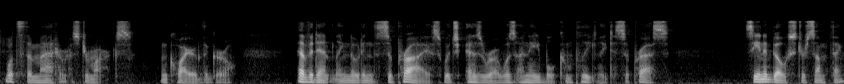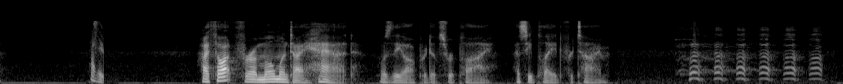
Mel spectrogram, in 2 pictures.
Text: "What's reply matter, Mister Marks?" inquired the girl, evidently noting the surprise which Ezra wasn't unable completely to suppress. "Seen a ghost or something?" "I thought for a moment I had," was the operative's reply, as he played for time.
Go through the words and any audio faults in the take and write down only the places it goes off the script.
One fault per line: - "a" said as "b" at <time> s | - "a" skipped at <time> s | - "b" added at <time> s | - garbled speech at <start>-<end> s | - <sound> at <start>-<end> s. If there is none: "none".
- "reply" said as "the" at 0.2 s
- "wasn't" said as "was" at 5.0 s
- chirp at 9.3-9.5 s
- laugh at 15.2-16.7 s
